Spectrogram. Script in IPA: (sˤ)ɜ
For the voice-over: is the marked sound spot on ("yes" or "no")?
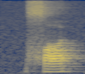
yes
